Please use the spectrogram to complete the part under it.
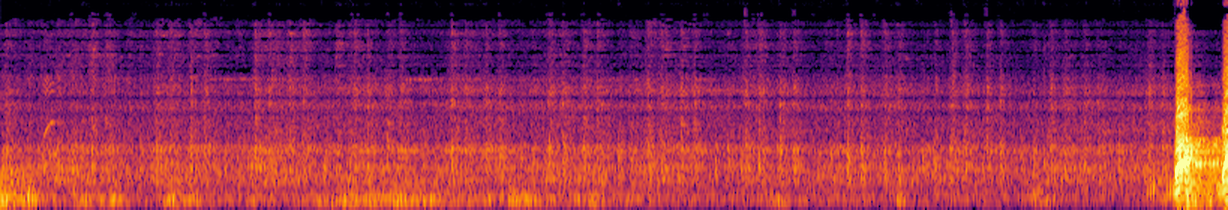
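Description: A train rolling past near Mankapur, Gonda, a low continuous rumble and rattle with faint wheel clatter under crowd noise at an outdoor public meeting, ending in a brief loud burst.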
